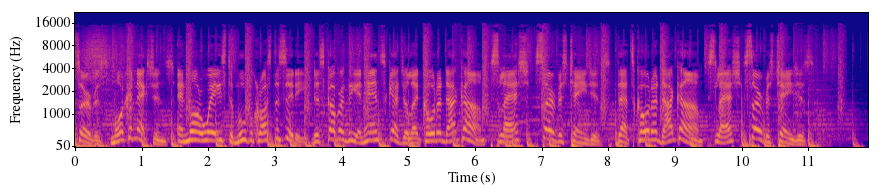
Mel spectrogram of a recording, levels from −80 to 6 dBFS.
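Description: No technical faults are audible anywhere in this audio.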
